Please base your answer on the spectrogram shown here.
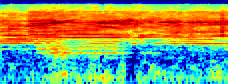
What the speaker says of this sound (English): the foil shaver is a great tool and it gets just as close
